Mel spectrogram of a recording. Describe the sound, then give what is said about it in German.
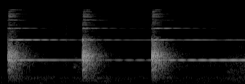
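Bells ring out in three clear strikes about three-quarters of a second apart, each bright metallic tone ringing on and overlapping the next, with the sound sustaining after the last strike. No one speaks. “Da erklang ein lautes Glockengeläut.”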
